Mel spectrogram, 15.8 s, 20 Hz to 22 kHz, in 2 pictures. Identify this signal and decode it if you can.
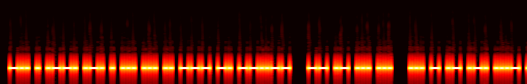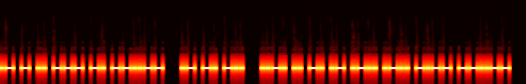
Morse code, heard as a keyed tone, about 30 wpm, 700 Hz. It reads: DEPRESSION, MASS STARVATION, AND FINALLY,
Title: A Sound Of Thunder 30wpm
